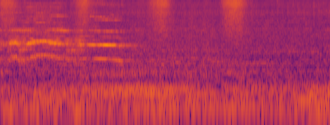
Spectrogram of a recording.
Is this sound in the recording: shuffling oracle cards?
no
